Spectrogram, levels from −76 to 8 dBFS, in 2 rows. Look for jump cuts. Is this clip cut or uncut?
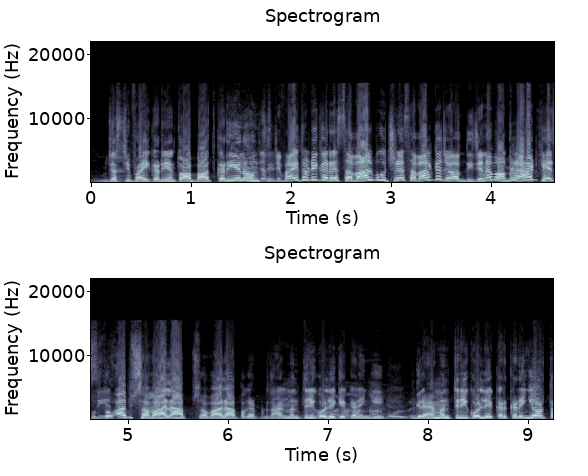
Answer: uncut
